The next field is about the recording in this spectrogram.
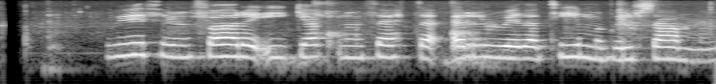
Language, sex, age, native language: Icelandic, male, 40-49, Icelandic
